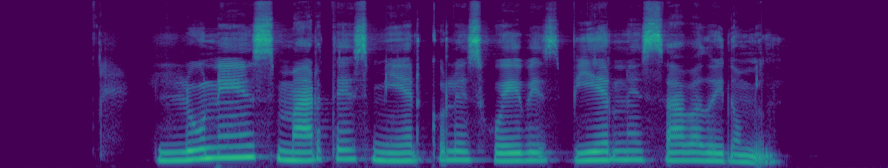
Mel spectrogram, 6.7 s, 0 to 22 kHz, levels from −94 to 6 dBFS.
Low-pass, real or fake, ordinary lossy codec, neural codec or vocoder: none; real; none; none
